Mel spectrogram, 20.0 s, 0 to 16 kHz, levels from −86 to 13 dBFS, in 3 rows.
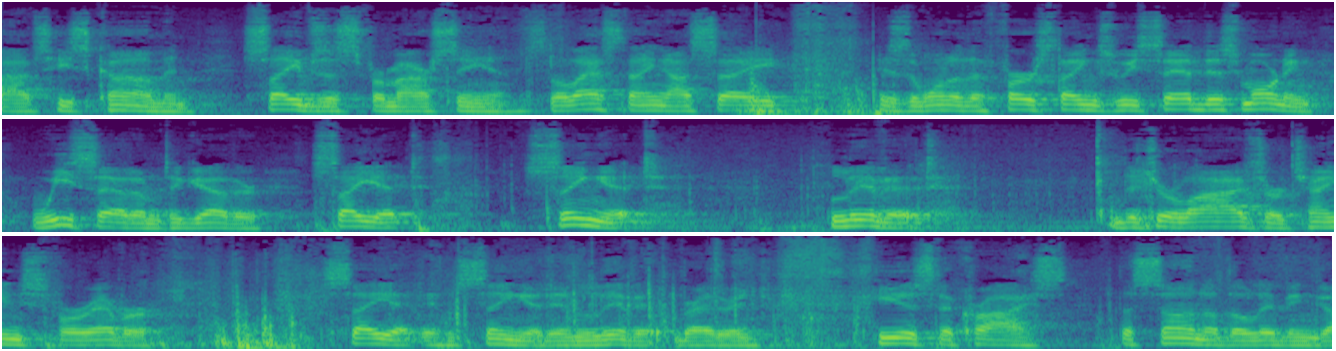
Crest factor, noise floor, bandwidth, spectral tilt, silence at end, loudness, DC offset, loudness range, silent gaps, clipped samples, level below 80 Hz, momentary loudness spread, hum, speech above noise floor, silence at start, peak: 14 dB; -36 dBFS; 15.5 kHz; -5.5 dB/octave; 0 s; -13 LUFS; under 0.1%; 2 LU; none; under 0.1%; -32 dBFS; 9 LU; none; 23 dB; 0 s; 0 dBFS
